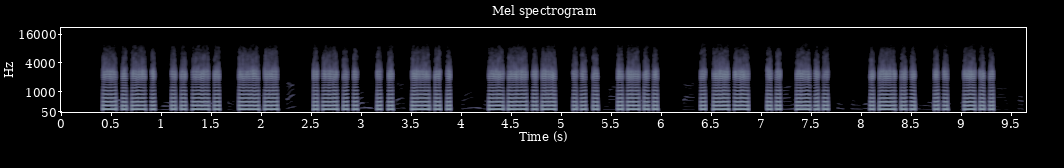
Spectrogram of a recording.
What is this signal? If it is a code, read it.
Morse code, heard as a buzzer, hand-sent with a straight key, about 24 wpm, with speech in English. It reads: CFM LID QSL WID LID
